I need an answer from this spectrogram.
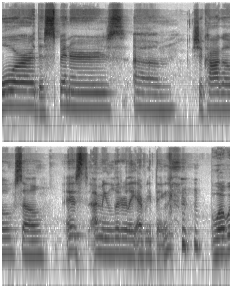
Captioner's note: laughter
